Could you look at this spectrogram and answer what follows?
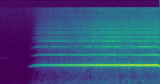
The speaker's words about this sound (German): Ich hörte das Pfeifen der Züge, das von näher oder ferner herkommend mich, wie der Ruf eines Vogels im Wald, die Distanzen überbrückend, die Weite der menschenleeren Landschaft ermessen ließ, durch die der Reisende dem nahen Bahnhof zueilt.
